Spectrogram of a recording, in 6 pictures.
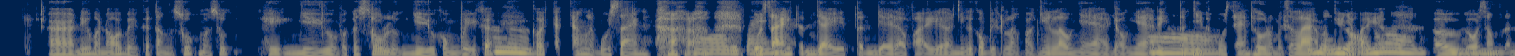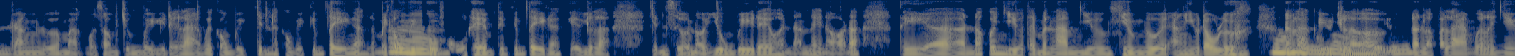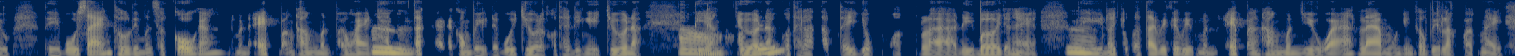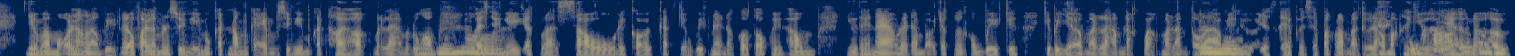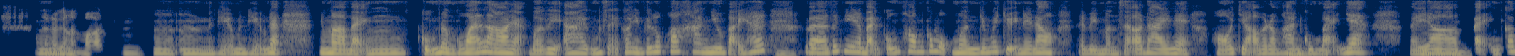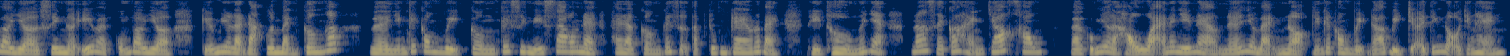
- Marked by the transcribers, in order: tapping; laugh; chuckle; laughing while speaking: "lương"; unintelligible speech; chuckle; other background noise
- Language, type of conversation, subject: Vietnamese, advice, Bạn có đang hoàn thành những việc lặt vặt để tránh bắt tay vào công việc đòi hỏi suy nghĩ sâu không?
